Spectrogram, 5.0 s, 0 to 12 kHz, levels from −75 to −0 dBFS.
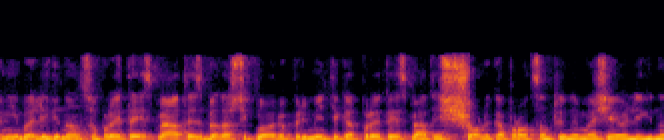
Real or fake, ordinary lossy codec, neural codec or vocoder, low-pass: real; AAC, 48 kbps; none; 7.2 kHz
